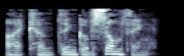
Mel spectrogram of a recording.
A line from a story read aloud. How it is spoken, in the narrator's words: Conan said huskily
